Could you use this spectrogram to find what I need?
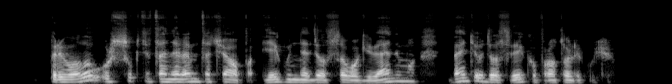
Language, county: Lithuanian, Vilnius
